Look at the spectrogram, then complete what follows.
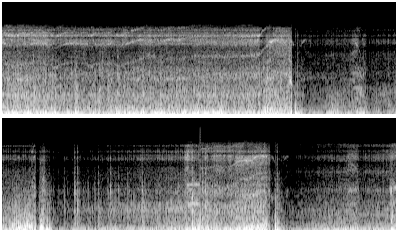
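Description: Losi DBXL-E electric RC buggy driving hard, its brushless motor whining up in pitch as it accelerates, over tyre and drivetrain noise. The sound is loud for about three seconds, then drops, with a second run of acceleration around six seconds in.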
